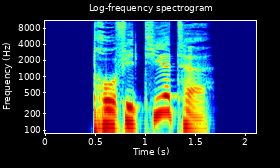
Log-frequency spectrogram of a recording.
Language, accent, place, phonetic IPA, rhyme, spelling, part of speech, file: German, Germany, Berlin, [pʁofiˈtiːɐ̯tə], -iːɐ̯tə, profitierte, verb, De-profitierte.ogg
- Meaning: inflection of profitieren: 1. first/third-person singular preterite 2. first/third-person singular subjunctive II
